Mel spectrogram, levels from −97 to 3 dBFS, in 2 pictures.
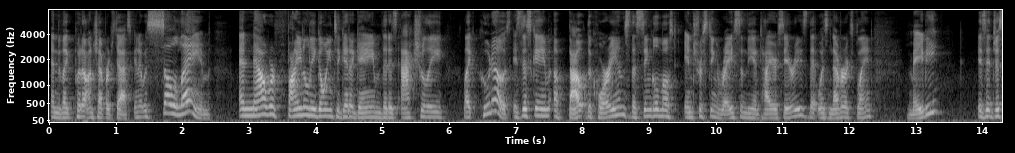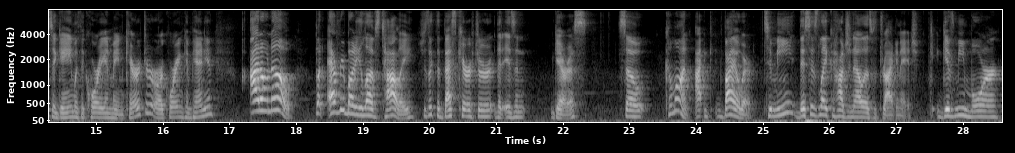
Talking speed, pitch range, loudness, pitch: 205 wpm, 130-180 Hz, -30 LUFS, 150 Hz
